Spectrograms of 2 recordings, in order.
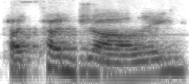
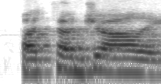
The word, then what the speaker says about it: Patanjali: So one of the great teachers, Patanjali, everybody pronounces it, a lot of people pronounce it differently, so Patanjali, and the Yoga Sutras.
